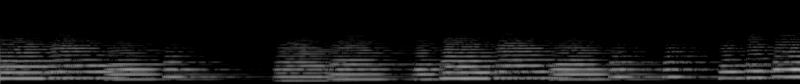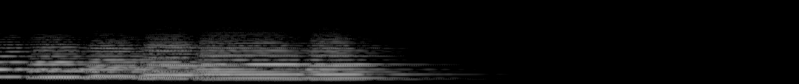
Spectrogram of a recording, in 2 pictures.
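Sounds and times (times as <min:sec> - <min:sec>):
horns duet: 0:00.0 - 0:02.1, 0:02.8 - 0:12.2.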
